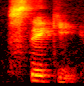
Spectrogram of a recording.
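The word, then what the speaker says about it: すてき: At tulad ito, suteki ang sulat, pero ang pronunciation niya ay steki, steki, steki, steki, steki, steki na ichinichiwo.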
